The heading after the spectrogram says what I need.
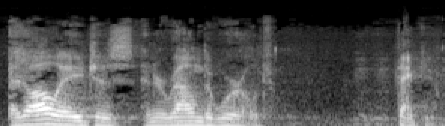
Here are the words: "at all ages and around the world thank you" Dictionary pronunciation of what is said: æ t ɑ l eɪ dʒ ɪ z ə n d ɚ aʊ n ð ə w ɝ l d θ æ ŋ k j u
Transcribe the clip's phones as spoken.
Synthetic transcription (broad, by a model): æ t ɑ l eɪ dʒ ɪ z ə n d ɚ aʊ n ð ə w ɝ l d θ æ ŋ k j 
